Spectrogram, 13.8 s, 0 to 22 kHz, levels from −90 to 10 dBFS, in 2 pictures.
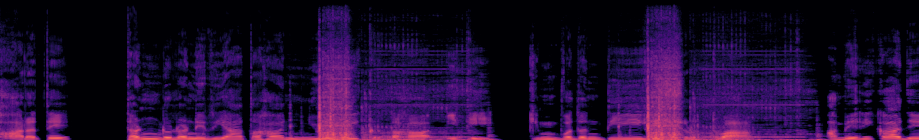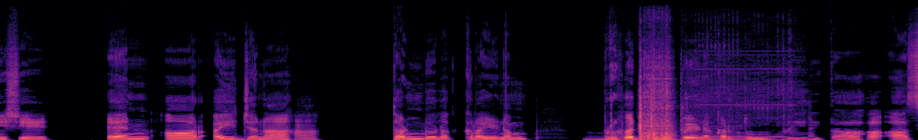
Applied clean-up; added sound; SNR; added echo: classical method Wiener filter.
